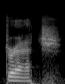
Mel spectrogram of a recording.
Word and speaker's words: Dratch: Dratch. – Dratch returned for Philadelphia versus New England showdown.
